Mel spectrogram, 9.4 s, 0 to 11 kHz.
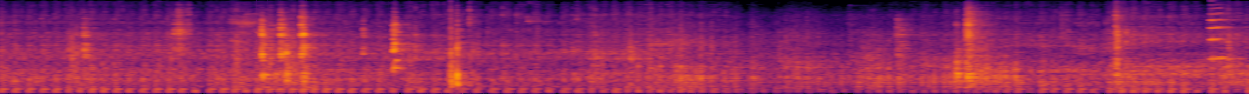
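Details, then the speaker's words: Carbureted Honda Vario that runs inconsistently, uses too much fuel and surges: idle pulses uneven, speed keeps surging and sagging; weak ignition, spark plug found faulty and replaced; unstable idle. "10 kali oke mas bro Saya masih merasakan ada suatu keanehan ya di manana keanehannya adalah kestabilannya ini ya kestabilannya ini ini saya matikan dulu saya cek businya"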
